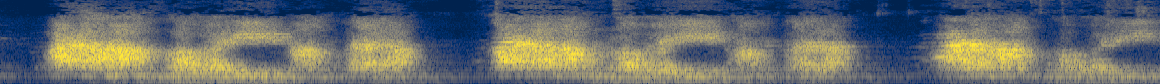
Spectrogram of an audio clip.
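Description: A large crowd of schoolchildren chanting a prayer in unison: three similar phrases, each about two and a half seconds long, with brief silences between them.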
